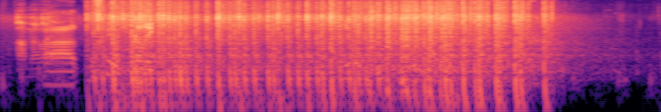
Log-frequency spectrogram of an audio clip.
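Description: Rifles fire in rapid bursts close by.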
